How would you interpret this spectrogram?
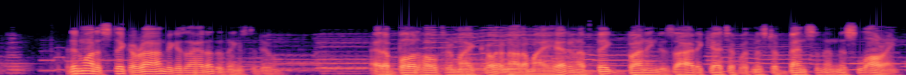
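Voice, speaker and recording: Man playing a deep-voiced, wisecracking radio sleuth. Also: lightly acted. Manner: wisecracking, hard-boiled delivery. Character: wry, tough male amateur sleuth, brash and dogged. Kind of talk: 1940s radio detective acting and narration. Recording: muffled 1940s radio recording.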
